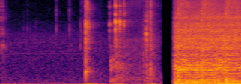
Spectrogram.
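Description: A bottle cap is pried off with a short metallic pop.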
